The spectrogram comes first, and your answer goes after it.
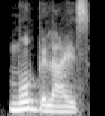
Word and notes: mobilize: Indian

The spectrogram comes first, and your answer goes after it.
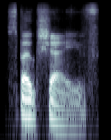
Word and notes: Spokeshave: British English

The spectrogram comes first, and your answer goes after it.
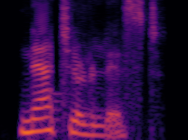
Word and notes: naturalist: Indian

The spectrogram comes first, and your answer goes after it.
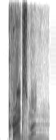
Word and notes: cragsman: British English

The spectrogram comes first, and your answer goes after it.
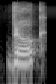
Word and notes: broke: Indian

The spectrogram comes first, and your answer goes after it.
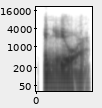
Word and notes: inure: American English

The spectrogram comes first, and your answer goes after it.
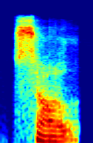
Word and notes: Sol: Indian

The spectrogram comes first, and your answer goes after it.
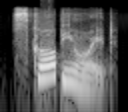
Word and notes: scorpioid: Indian

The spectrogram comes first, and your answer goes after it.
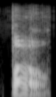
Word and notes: beau: American English

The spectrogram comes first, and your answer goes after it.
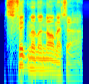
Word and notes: sphygmomanometer: British English

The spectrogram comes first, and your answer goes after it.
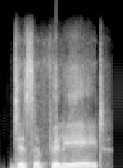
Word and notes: disaffiliate: Indian

